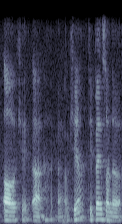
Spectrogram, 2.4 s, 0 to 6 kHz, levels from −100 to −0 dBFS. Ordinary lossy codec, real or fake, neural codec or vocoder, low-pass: none; real; none; 5.4 kHz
